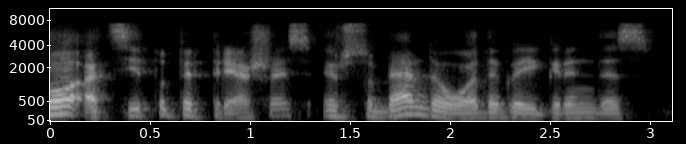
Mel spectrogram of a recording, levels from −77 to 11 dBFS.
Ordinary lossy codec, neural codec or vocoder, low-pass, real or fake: AAC, 48 kbps; codec, 16 kHz, about 1 kbps, DyCAST, with the encoder's durations; 7.2 kHz; fake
